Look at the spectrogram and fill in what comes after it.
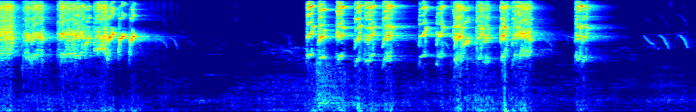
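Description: Birds chirping in fast, dense, high-pitched runs: one spell at the start, a pause, a second spell from about three seconds in, and a short last burst near the end.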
